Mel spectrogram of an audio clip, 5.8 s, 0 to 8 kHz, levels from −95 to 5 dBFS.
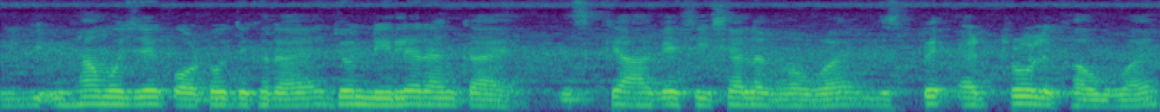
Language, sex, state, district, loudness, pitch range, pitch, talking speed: Hindi, male, Bihar, Sitamarhi, -24 LUFS, 130-140 Hz, 135 Hz, 240 wpm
